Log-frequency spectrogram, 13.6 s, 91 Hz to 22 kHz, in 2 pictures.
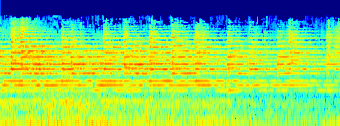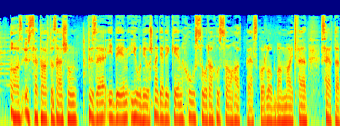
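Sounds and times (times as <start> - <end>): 
church test bell ringing: 0.0 - 8.1
speech: 7.2 - 13.5.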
